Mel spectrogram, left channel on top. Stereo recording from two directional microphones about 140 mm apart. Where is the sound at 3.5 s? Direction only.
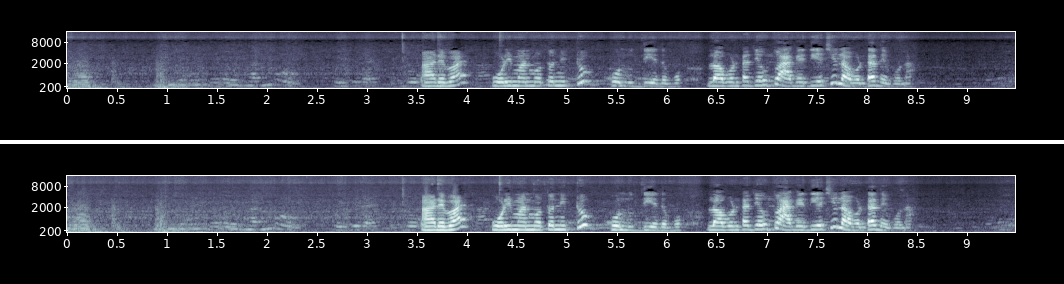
70° right (ahead or behind).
